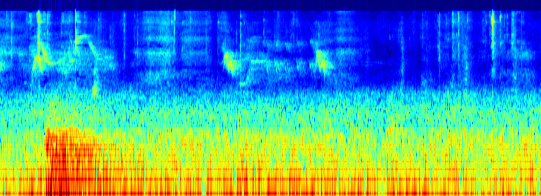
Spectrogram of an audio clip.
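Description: Small wild birds chirping now and then, with one falling whistled call about a second in, over steady outdoor background noise. A brief low noise about half a second in is the loudest moment.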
